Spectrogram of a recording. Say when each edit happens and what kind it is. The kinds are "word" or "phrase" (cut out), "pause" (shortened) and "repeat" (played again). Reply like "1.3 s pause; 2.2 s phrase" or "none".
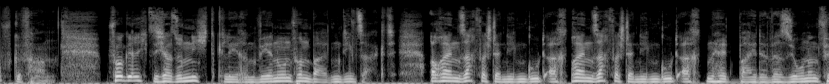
1.5 s word; 3.6 s word; 5.7 s repeat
